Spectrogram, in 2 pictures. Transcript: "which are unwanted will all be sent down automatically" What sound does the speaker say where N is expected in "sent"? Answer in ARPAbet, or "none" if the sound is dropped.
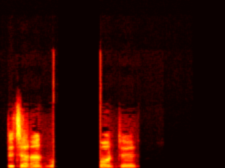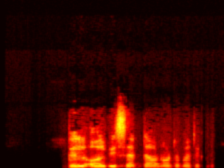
none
